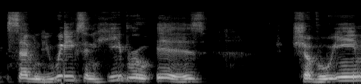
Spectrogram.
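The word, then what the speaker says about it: שָׁבֻעִים: Now, this phrase 70 weeks in Hebrew is Shavuim Shiv'im. Now, these 2 words in Hebrew are spelled identically, but they are pronounced differently because of the vowels or the vowel pointing.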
